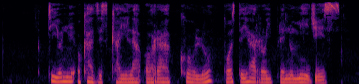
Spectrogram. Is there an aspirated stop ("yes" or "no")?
yes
